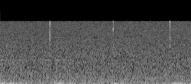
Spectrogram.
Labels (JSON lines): {"label": "ambient", "recorder": "HydroMoth"}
